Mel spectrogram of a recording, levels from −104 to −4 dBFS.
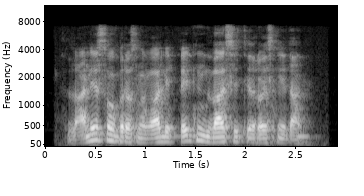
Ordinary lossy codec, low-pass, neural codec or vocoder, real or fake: none; 7.2 kHz; codec, 16 kHz, 4 kbps, FunCodec, trained on Chinese and English, 50 frames a second; fake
